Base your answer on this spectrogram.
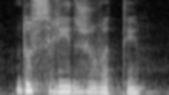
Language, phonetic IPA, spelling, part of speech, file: Ukrainian, [dosʲˈlʲid͡ʒʊʋɐte], досліджувати, verb, Uk-досліджувати.ogg
- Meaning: to research, to investigate, to examine, to study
